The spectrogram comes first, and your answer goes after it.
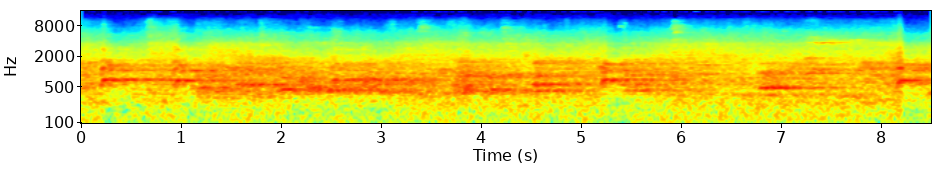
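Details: Alaskan Malamutes recorded in Louisville, Kentucky, on March 20, 1990: short barks and yelping, whining notes come again and again over a steady hiss, with human voices mixed in the background.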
